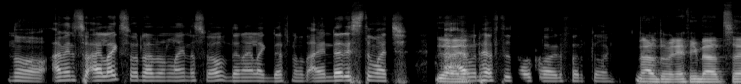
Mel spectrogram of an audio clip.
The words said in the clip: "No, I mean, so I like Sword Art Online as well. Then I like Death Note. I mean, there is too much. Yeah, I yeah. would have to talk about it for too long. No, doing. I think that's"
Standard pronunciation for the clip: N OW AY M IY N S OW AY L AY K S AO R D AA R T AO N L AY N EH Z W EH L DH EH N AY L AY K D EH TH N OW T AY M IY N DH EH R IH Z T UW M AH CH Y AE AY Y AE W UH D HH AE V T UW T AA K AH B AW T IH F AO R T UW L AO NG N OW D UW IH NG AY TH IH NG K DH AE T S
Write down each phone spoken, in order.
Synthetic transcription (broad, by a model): N OW AY M IY N S OW AY L AY K S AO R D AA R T AO N L AY N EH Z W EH L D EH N AY L AY K D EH F N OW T AY M IY N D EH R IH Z T UW M AH CH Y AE AY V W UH D HH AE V T UW T AA K AH B AW T F AO R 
